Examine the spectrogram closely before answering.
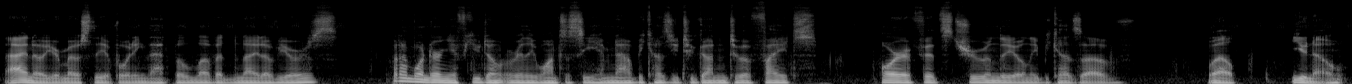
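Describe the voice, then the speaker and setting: A man's voice: very deep voice, moderate pace, darkish tone. A man voicing a proud, prickly male Lord of Demons in a fantasy audio roleplay, haughty and sardonic with a grudging tenderness. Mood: wistful. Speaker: voice actor.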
